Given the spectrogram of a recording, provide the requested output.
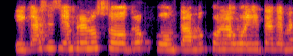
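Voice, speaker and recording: A woman's moderate-paced speech in a Cuban accent. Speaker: conference speaker, education and grief specialist. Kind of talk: lecture.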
